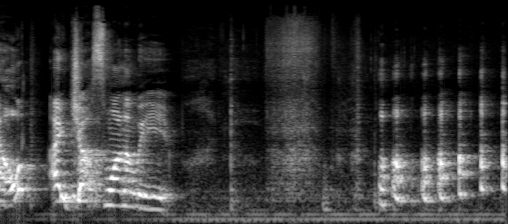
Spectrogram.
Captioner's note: laughs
